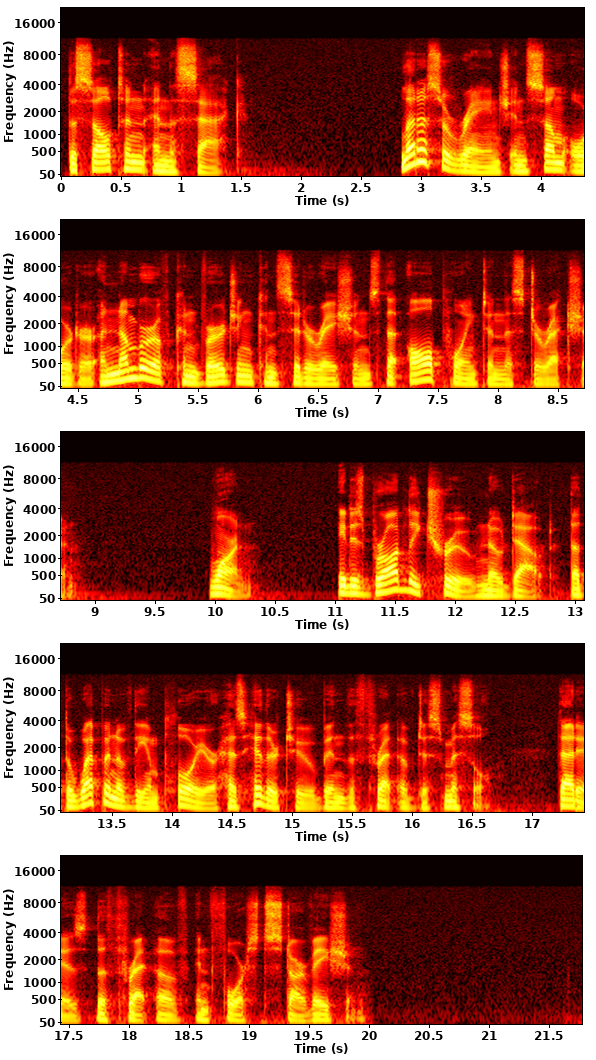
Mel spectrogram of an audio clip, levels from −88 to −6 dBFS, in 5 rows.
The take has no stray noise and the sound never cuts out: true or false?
true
